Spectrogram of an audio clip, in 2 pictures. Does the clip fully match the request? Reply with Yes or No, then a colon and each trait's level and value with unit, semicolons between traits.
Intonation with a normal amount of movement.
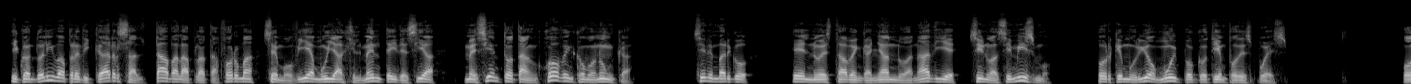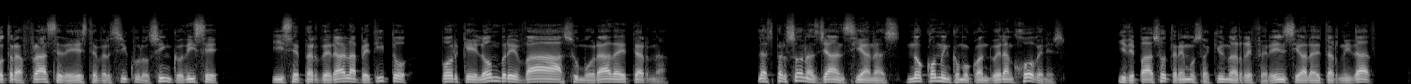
Yes: average, 4.0 semitones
